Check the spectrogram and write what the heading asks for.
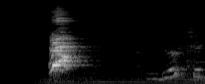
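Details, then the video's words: Kelpie puppy, 12 weeks old, playing in a pen area with a cat: one sharp, high puppy bark, followed by quiet murmuring. "Kelpie puppy barking and playing"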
